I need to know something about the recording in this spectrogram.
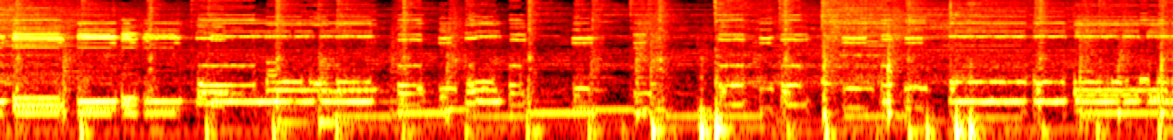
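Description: Korg portable organ with a Hammond-style sound playing an instrumental jazz-blues passage: held chords with notes moving above them.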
